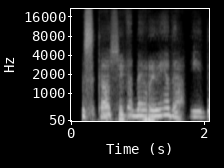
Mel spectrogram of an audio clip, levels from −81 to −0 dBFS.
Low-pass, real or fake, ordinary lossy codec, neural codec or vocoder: none; fake; none; codec, 44.1 kHz, 0.9 kbps, DAC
